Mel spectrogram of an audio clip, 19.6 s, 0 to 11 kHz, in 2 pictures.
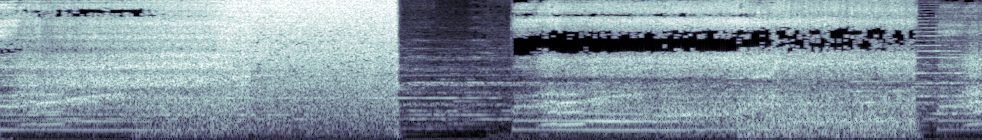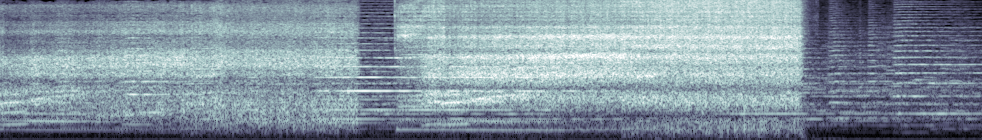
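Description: Small hybrid rocket motor firing on a test stand with a loud, steady rushing noise that breaks off sharply a few times. The owner attributes the interrupted burn to low chamber pressure, because the pressure regulator would not go above 10 bar. Background music plays underneath.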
